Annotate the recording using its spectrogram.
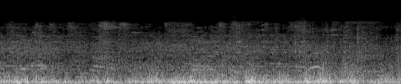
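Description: Steady low rumble of a car driving slowly, with music and voices over it.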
